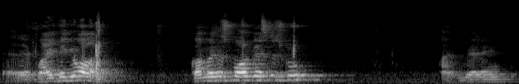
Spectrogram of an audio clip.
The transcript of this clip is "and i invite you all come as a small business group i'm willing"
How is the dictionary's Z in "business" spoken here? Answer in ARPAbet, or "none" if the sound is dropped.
S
